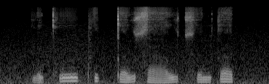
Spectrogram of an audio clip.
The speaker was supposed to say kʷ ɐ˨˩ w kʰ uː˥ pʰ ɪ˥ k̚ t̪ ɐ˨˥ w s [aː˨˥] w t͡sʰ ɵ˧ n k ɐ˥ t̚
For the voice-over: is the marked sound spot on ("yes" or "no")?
yes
